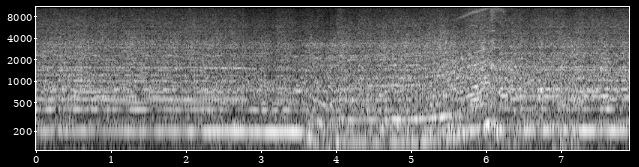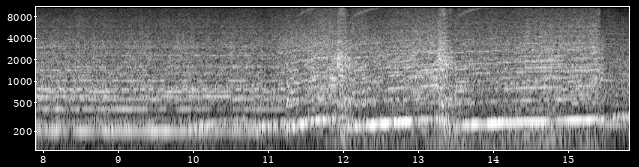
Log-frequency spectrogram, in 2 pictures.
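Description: Race cars on track in a sim racing game at Yas Marina, engines droning steadily, then rising in pitch through sharp upshifts and revs, loud and close with no talk.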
